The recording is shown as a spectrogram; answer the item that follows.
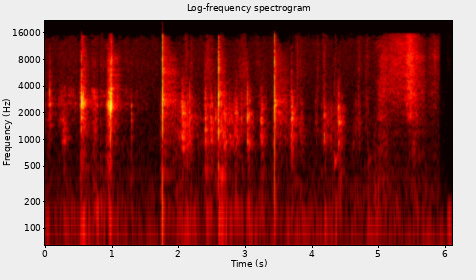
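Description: Small plastic clicks, taps and rattles as a plastic HO scale lumber load is handled and set into a plastic model centerbeam flatcar, with two sharper knocks about two seconds in and a second and a half later, and a brief soft rustle near the end.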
